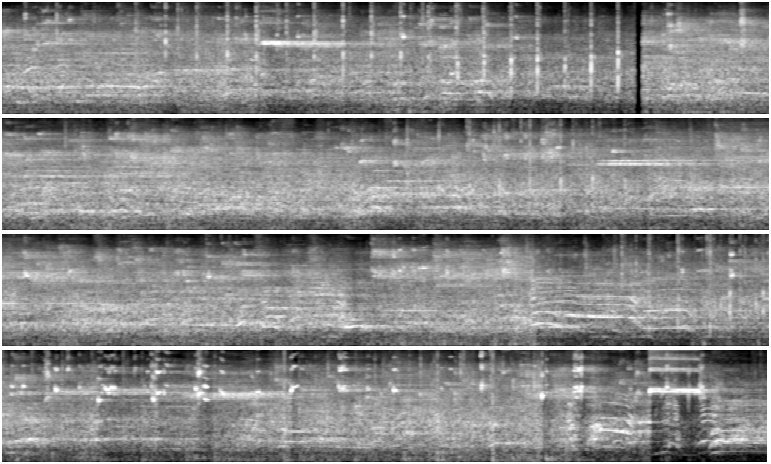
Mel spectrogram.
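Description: Live game sound in a large gym: a basketball bouncing on the hardwood court amid players and spectators talking. There is a brief gap about six seconds in.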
